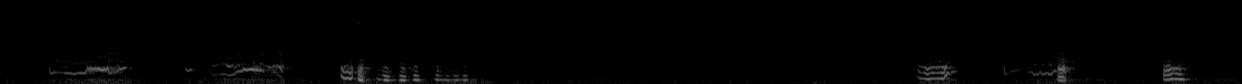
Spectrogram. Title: Snoring yorkie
